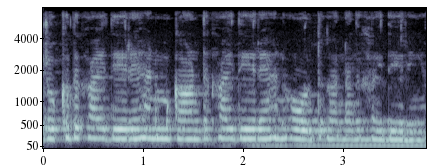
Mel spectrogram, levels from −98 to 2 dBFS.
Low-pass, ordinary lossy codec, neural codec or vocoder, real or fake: 7.2 kHz; none; none; real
